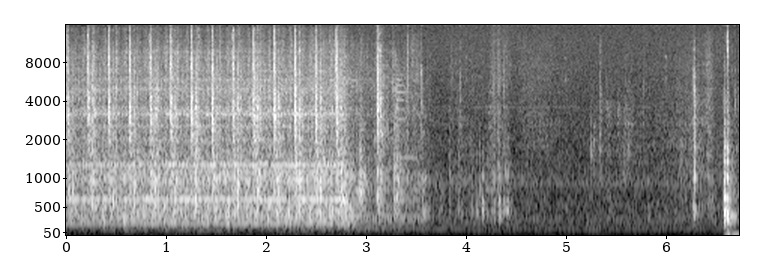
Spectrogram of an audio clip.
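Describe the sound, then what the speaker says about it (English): A home sewing machine stitches with blue thread in a rapid, even mechanical clatter that slows and stops partway through, followed by quieter handling noises and a sharp knock near the end. "So I'm going to slow the machine down a bit."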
